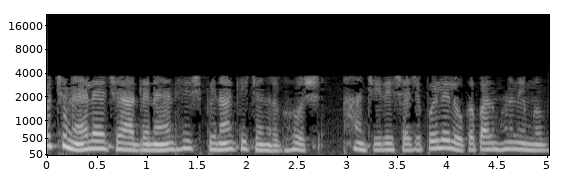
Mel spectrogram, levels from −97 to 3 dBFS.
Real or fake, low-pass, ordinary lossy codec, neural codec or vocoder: real; 3.6 kHz; none; none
